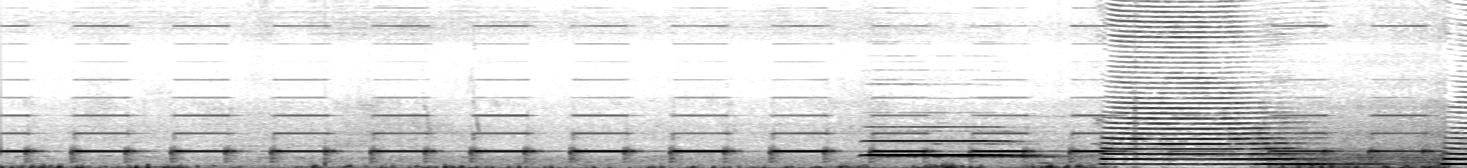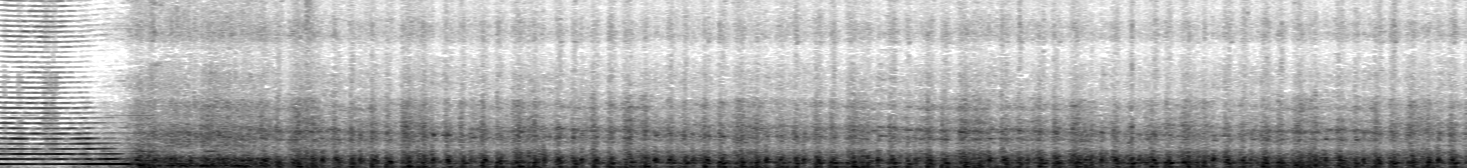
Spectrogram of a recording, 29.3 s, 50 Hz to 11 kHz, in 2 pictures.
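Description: Level-crossing warning beeper pulsing about twice a second, then a WAP-4 electric locomotive's horn sounding three times, the last two long and loud. From about sixteen seconds in, the express train passes at high speed with a loud rushing rumble and wheels clattering over the rail joints.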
